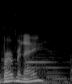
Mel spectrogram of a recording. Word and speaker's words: Bourbonnais: Bourbonnais, is that pronounced that right? Bourbonnais. – Yeah, that's correct.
